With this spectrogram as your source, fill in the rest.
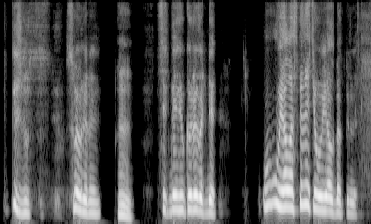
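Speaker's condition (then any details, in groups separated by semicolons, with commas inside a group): Cerebral palsy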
